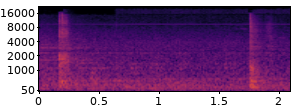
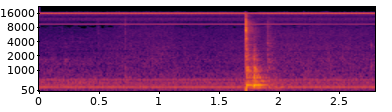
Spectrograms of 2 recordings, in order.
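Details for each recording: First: Solis solar inverter that starts but won't run: sharp isolated relay clicks about 1.5 s apart in a quiet room as it fails to start generating, on zero watts; suspected Zettler relay contact pressure problem. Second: Solis grid solar inverter that starts but won't run (Zettler relay contact pressure problem): quiet steady low hum with one sharp relay click partway through as it switches in and starts up, showing generating.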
